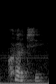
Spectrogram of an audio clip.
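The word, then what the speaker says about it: Croce: Anyway, um, is it pronounced Croaki? Crochi.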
